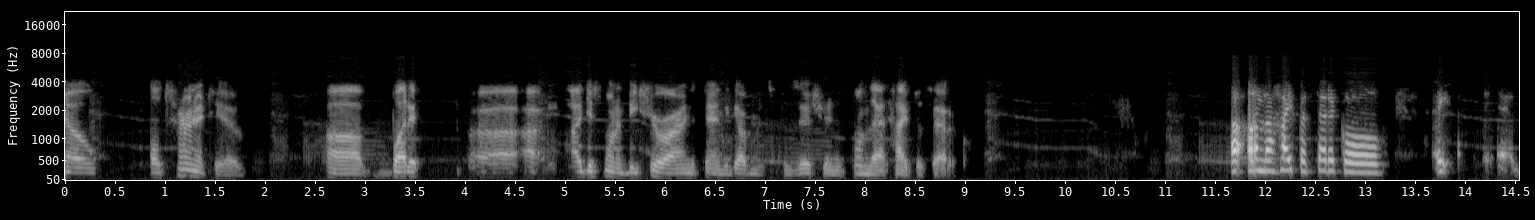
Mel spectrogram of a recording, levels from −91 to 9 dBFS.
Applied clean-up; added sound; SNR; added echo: neural separator model SepFormer DNS4.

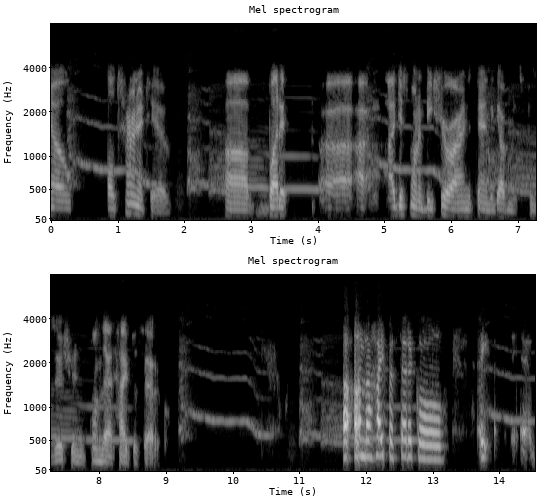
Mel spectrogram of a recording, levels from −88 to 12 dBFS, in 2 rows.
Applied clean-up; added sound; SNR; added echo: none; Dog; 20 dB; none.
